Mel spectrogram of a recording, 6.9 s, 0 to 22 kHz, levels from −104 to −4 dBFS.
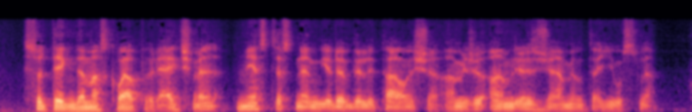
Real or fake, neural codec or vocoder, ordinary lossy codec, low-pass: fake; codec, 16 kHz in and 24 kHz out, 0.6 kbps, FocalCodec, streaming, 4096 codes; MP3, 48 kbps; 10.8 kHz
